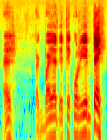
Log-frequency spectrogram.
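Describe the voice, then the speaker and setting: A man's voice: mid-range voice, lively intonation, a little slow, fairly bright tone. A man playing an exasperated, grumbling village captain in a radio drama. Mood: grudging. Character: exasperated male village captain, easily worn out.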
